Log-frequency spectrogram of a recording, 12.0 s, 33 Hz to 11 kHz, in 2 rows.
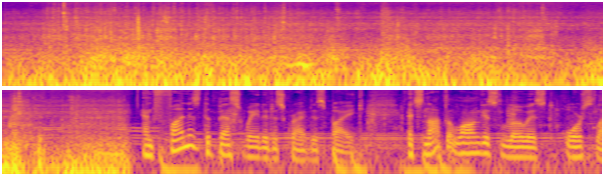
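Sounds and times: bike clicking and rattling: 0:00.0 - 0:07.3
wind on microphone: 0:00.0 - 0:07.3
bike tyres rumbling on dirt: 0:00.0 - 0:08.0.

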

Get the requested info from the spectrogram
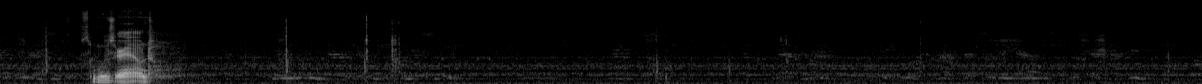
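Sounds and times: steady low hum: 0:00.0 - 0:12.0
distant murmur of voices: 0:01.5 - 0:12.0.

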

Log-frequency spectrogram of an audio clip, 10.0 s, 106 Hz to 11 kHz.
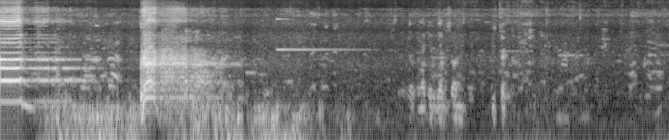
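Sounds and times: person shouting over loudspeaker: 0:00.0 - 0:03.6.

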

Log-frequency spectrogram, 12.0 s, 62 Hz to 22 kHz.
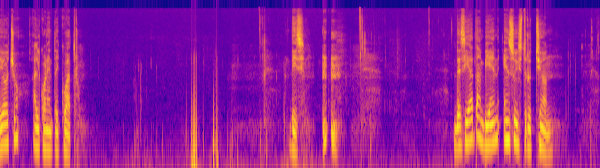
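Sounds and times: microphone handling clicks: 0:02.6 - 0:05.8.

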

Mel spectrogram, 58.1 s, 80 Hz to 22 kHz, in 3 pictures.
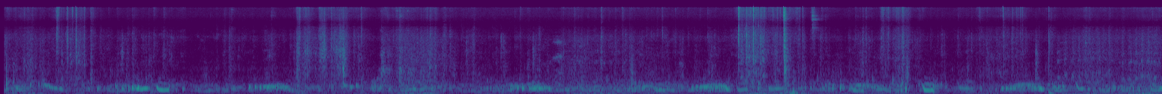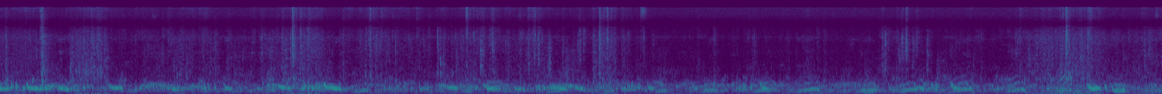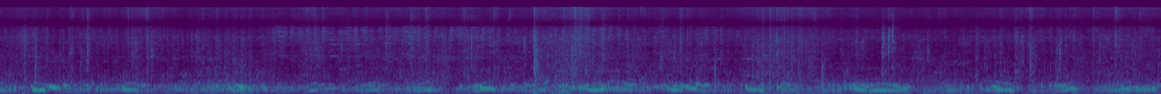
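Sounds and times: pigeons cooing: 0:00.1 - 0:58.0.

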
